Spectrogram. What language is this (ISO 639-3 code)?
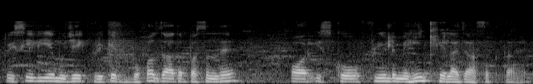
urd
